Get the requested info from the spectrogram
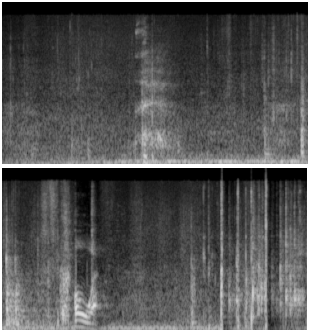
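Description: A few quick knocks from a hexagonal steel bar being handled under a semi-trailer, near the end, over a steady low hum. A man mutters briefly.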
